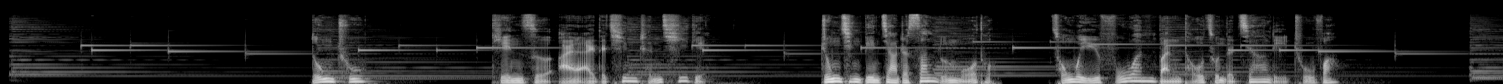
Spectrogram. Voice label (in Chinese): 专题 人物, 男国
